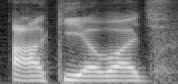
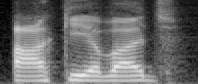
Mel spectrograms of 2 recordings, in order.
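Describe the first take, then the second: No difference in how they are said.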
